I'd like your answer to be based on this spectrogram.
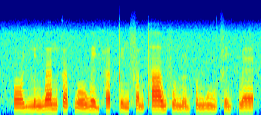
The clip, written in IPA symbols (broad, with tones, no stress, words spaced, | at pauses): ɔː˨˧j n̪ɪ˧ŋwɐ˥nkɐ˨p̚wo˨˥w e˨˩jhɐ˥t̚t̪ɪ˧ŋ sɐ˨˩ŋpʰaː˥w fʊ˨ŋɵ˨˥ɥ pʊ˨˧ŋwuː˨˩ t͡se˨˥jkʷɛː˧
